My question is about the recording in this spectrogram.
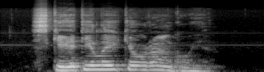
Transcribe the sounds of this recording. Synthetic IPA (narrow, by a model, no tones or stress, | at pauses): sʲkʲeːt̪ʲiːlˠɐɪkʲɛʊɾɐŋkoːjɛ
